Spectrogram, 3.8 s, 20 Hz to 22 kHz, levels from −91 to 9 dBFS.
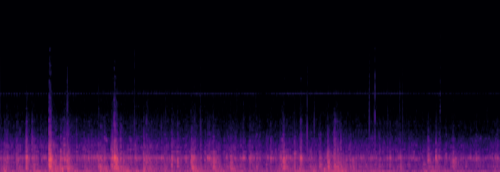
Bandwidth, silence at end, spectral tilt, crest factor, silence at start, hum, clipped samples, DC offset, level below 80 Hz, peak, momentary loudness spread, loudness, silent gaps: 12.5 kHz; 0 s; -6 dB/octave; 26 dB; 0 s; none; under 0.1%; under 0.1%; -52 dBFS; -14 dBFS; 9 LU; -41 LUFS; none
